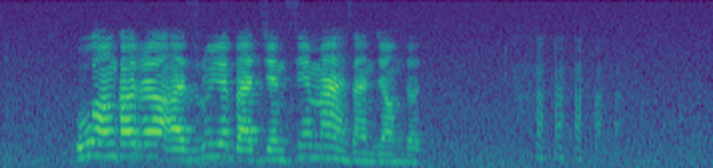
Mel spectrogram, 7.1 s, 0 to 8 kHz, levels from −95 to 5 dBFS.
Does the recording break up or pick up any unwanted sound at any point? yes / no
yes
